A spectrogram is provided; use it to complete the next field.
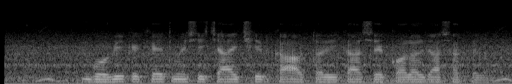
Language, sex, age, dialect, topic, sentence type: Bhojpuri, male, <18, Southern / Standard, agriculture, question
